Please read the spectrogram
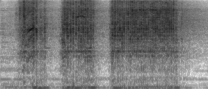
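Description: A handheld power tool running in three short bursts, the last the longest, as it is pressed onto the valve springs of a cylinder head to fit them.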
